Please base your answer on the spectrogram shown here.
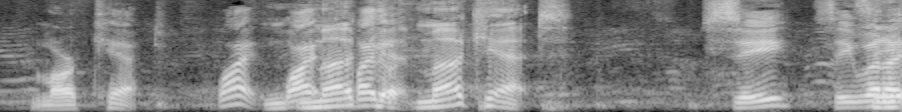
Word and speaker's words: Maquette: It's the most mispronounced thing. I would say that people say Marquette Yeah, more than they say Maquette.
